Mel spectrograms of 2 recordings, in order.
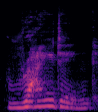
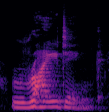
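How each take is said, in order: Both takes have the same delivery.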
